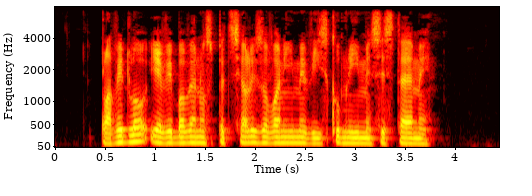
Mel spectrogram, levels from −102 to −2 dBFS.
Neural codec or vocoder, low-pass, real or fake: none; 7.2 kHz; real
